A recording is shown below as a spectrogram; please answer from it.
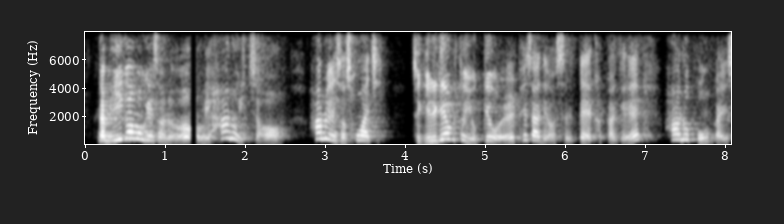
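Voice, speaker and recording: A middle-aged woman lecturing to exam students, her voice set a little high and swinging widely up and down. She repeats key terms over and over and breaks into sing-song memory chants. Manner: animated, repeats key words, playful mnemonic chanting. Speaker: exam prep instructor.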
